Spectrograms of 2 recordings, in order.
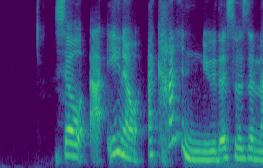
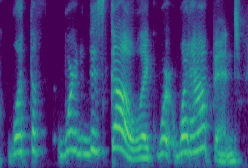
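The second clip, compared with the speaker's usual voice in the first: mock yelling; 8 semitones higher than usual. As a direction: imitate yourself panicking at the bouncer, a mild mock yell. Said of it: "I start yelling at him".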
